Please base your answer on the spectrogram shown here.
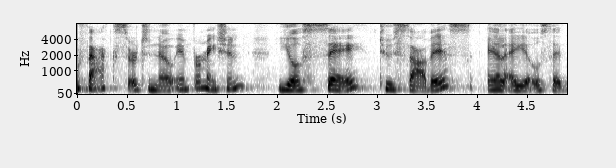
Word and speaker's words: sé: like normal, and so they say yo sabo. Yeah, but that word does not exist. That is not a Spanish word. The yo of the verb saber is yo sé, and it has an accent on the top.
